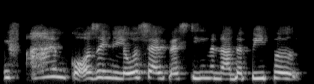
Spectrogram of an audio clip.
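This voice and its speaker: A woman leading a guided forgiveness meditation in a soft, prayerful voice with slow repetitions. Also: high voice, fairly even intonation, no echo. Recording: dull lo-fi, dry.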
